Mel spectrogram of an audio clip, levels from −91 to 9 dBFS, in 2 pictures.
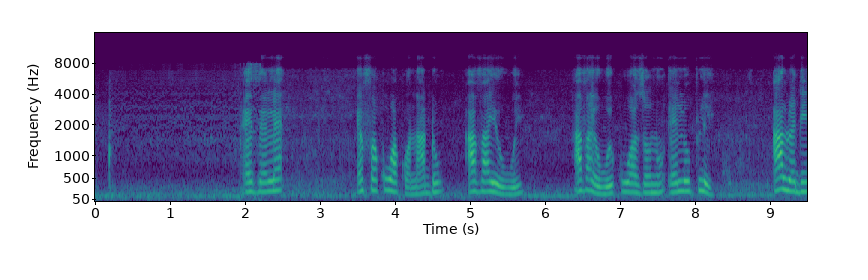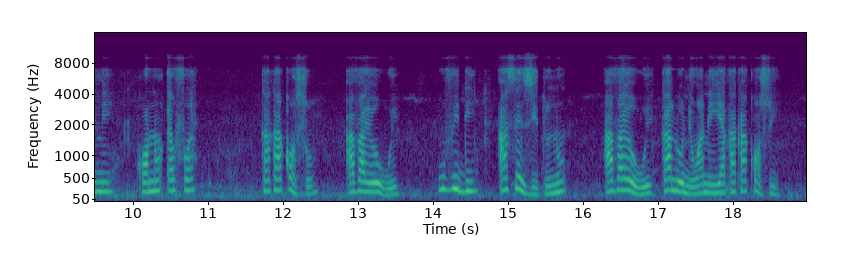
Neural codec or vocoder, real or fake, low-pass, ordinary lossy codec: codec, 16 kHz, 16 kbps, FunCodec, trained on Chinese and English, 50 frames a second; fake; 7.2 kHz; Opus, 16 kbps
